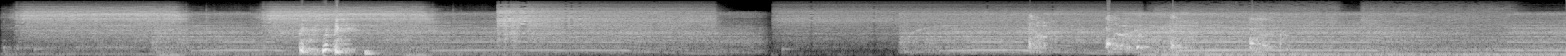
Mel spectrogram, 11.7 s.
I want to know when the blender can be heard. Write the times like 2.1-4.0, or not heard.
0.0-11.7.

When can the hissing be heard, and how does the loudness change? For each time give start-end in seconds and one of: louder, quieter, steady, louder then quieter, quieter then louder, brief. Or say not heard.
0.1-11.7 quieter.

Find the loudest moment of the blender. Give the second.
9 s.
